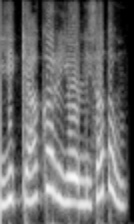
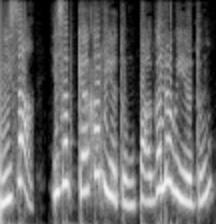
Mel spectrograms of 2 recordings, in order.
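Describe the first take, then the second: First: Said in the usual way. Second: Angry question. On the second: Acted. [name] demands to know what [name] is doing, angry and fast. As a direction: fire the question at her, quick and sharp.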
